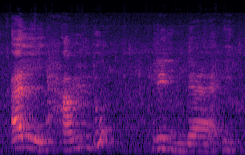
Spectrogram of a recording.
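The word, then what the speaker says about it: الحمد لله: So I say Alhamdulillah. Here I pronounce the alif.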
